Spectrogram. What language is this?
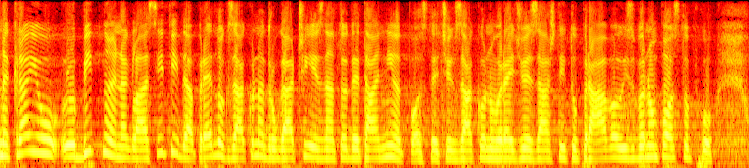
Serbian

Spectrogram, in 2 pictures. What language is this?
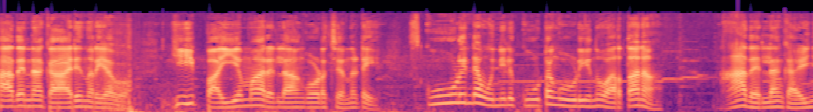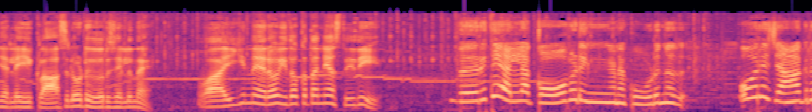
Malayalam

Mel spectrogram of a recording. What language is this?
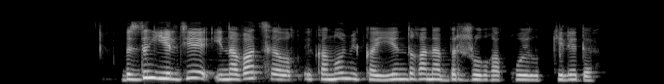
Kazakh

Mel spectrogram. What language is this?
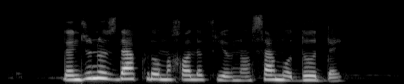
Pashto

